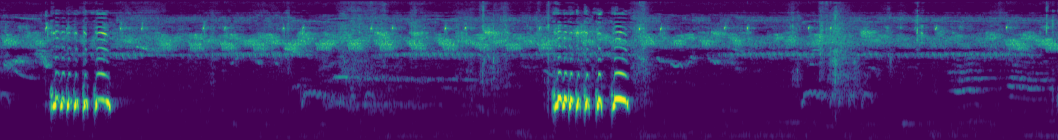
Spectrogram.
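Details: Local zebra dove sounding a lure call: two spaced phrases of rapid, bouncing coos ending in a drawn note, with soft distant bird notes in the pauses and an unbroken high insect drone.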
